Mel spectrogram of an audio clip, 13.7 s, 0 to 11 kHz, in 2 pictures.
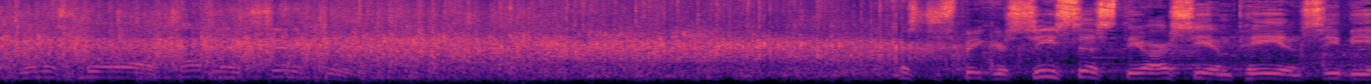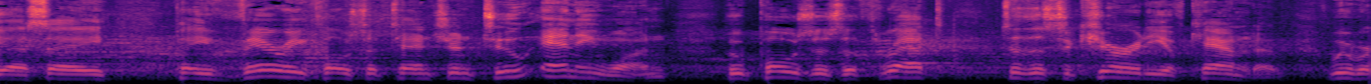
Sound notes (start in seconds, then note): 2.4 some Applause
